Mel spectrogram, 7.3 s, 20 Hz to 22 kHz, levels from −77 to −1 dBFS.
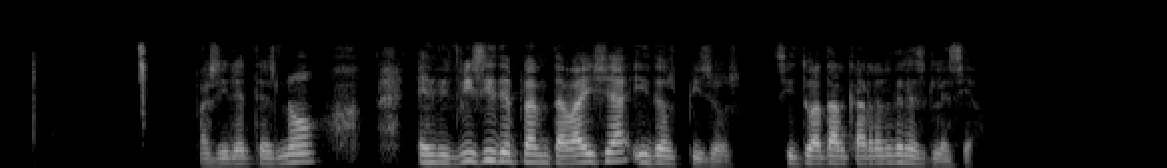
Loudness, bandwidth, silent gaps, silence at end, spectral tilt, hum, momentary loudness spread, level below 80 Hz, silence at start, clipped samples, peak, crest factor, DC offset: -34 LUFS; 7.6 kHz; 1.09-1.17 s, 2.30-2.34 s, 2.56-2.60 s, 4.78-4.84 s; 1.25 s; -3 dB/octave; none; 15 LU; -86 dBFS; 0.85 s; under 0.1%; -14 dBFS; 22 dB; under 0.1%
